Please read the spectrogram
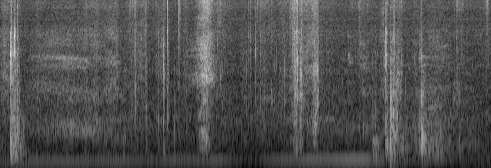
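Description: A few dull knocks and a brief scrape from handling around a car's door and interior, over a steady low hum.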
